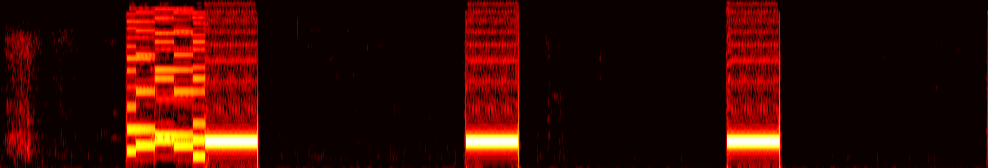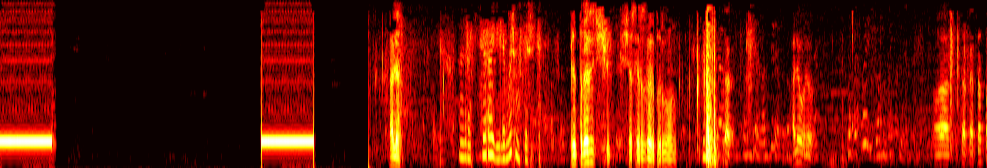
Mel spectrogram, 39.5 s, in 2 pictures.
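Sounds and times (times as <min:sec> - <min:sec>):
telephone ringback tone: 0:02.6 - 0:05.2, 0:09.3 - 0:10.4, 0:14.5 - 0:15.6, 0:19.8 - 0:20.9, 0:25.0 - 0:26.1
speech: 0:27.6 - 0:27.9, 0:28.9 - 0:34.8, 0:35.6 - 0:37.8, 0:38.4 - 0:39.5.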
